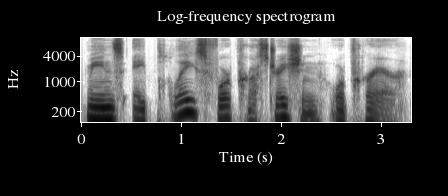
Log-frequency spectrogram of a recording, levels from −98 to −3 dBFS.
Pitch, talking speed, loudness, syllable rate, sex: 120 Hz, 145 wpm, -18 LUFS, 3.5 syllables/s, male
